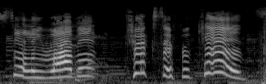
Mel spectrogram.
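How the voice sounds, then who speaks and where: A put-on character voice with extremely high pitch and a fairly slow pace, clear music in the background. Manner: silly put-on voice.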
